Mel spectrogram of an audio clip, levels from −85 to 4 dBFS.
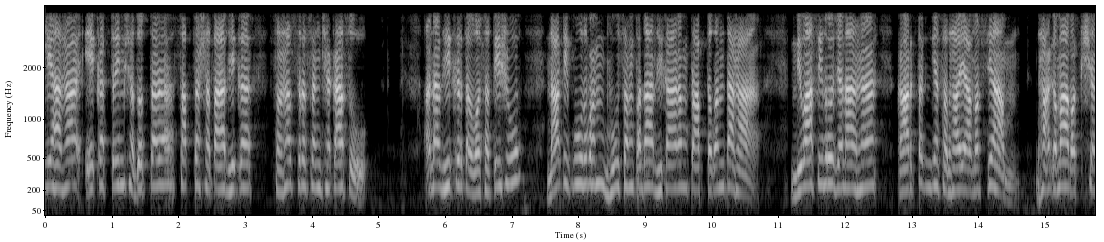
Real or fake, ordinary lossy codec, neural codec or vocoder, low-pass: fake; none; codec, 16 kHz, 4 kbps, FunCodec, trained on LibriTTS, 50 frames a second; 3.6 kHz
